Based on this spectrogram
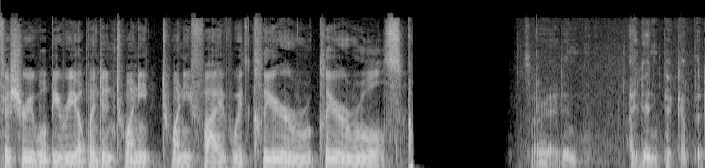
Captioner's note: speaking French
